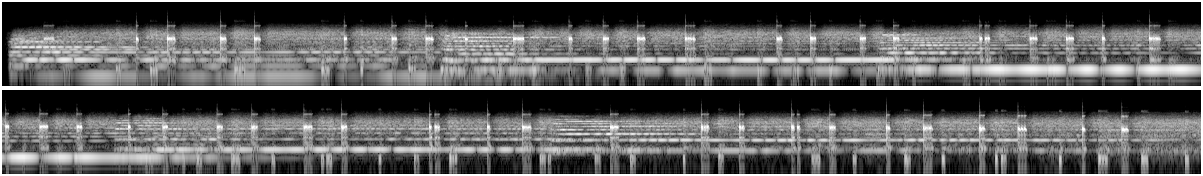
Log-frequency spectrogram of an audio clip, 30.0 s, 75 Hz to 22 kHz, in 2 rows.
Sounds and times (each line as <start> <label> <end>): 1.6 Stuttering hypnotic tech glitching sounds 3.4
4.0 Stuttering hypnotic tech glitching sounds 6.6
7.5 Stuttering hypnotic tech glitching sounds 8.8
12.0 Stuttering hypnotic tech glitching sounds 19.4
20.4 Stuttering hypnotic tech glitching sounds 20.7
21.5 Stuttering hypnotic tech glitching sounds 22.9
23.6 Stuttering hypnotic tech glitching sounds 29.9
